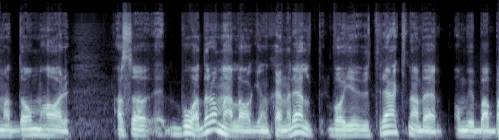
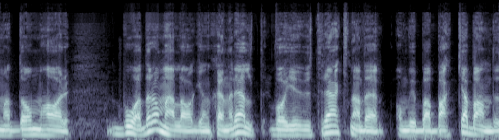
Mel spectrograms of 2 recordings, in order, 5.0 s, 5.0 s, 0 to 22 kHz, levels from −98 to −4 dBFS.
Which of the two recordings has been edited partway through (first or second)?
second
